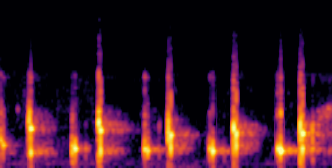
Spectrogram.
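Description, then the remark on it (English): Rapid, evenly spaced hoofbeats of a Paso Fino horse clatter sharply on a hard track in the middle of the houses, a quick four-beat rhythm of crisp, ringing knocks, clear with no voices. “And we stop and we watch the gate of the Paso Fino horse.”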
